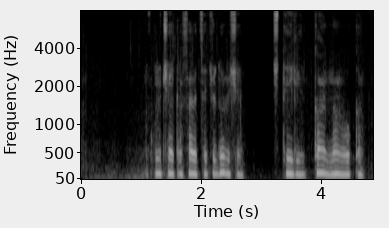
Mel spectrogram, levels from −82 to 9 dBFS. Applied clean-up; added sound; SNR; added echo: neural mask model RNNoise.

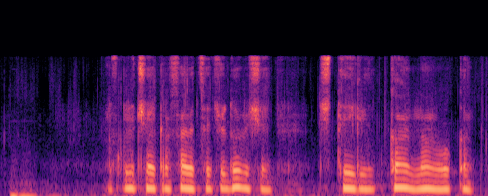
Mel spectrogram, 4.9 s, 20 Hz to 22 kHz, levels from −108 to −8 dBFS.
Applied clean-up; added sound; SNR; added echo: neural separator model SepFormer DNS4.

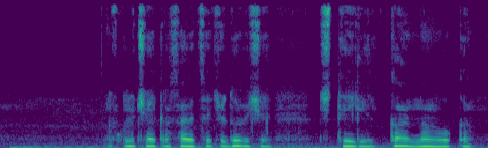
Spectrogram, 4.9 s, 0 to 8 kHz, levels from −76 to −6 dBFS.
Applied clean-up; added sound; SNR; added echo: none; none; none; none.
